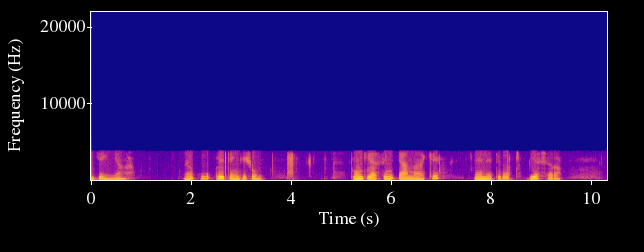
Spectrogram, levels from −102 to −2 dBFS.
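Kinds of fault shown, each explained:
Packet loss with last packet repeated: from about 8.24 to 8.32 s, an 80 ms chunk of the speech goes missing, and the receiver plugs the gap by replaying the last good chunk until fresh audio shows up. Those loops don't line up with the pitch, and the run buzzes near 50 Hz, which fits four 20 ms packets lost in a row. It comes across as a quick robotic stutter on the narrow telephone-band sound.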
